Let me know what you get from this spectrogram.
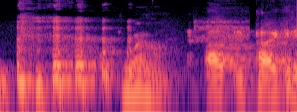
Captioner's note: chuckles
